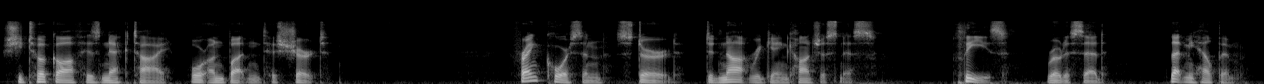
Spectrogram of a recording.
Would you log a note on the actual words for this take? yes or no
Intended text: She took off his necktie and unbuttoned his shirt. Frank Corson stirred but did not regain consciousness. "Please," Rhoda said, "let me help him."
yes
